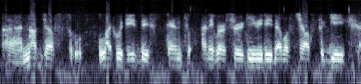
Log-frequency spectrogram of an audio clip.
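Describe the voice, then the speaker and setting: Over noticeable background noise, a man with a very deep, low voice talks at a moderate pace in a Finnish accent. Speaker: metal band musician. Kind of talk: interview. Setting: phone call.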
